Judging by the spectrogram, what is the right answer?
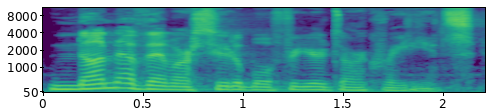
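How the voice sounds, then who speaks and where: A man playing an obsessive, jealous high priest in an ASMR roleplay, fawning over his god in grandiose, stammering, pleading speech. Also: expressive, brisk, a little mellow, close to an everyday voice. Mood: disdainful, jealous. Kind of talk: ASMR roleplay monologue, dramatic acting.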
